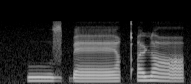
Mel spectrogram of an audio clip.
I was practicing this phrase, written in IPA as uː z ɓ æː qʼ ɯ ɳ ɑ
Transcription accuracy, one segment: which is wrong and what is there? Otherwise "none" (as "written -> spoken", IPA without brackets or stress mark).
none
